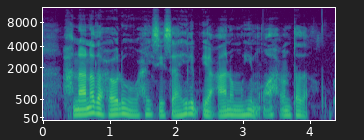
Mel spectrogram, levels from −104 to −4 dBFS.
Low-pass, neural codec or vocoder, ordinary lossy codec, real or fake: none; none; none; real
